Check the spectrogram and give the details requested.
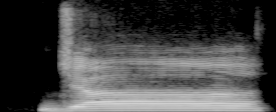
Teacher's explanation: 2 हरकत खींचना है, 2 सेकंड के लिए खींचना है उसको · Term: मद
